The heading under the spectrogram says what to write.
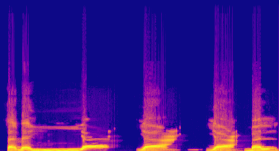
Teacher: ain punya sifat bainiyah, tawassut. Maka ketika sukun, sedikit alirkan suara.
